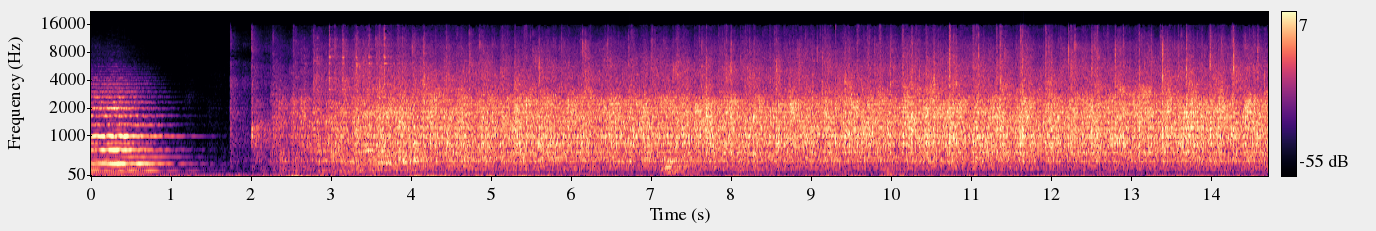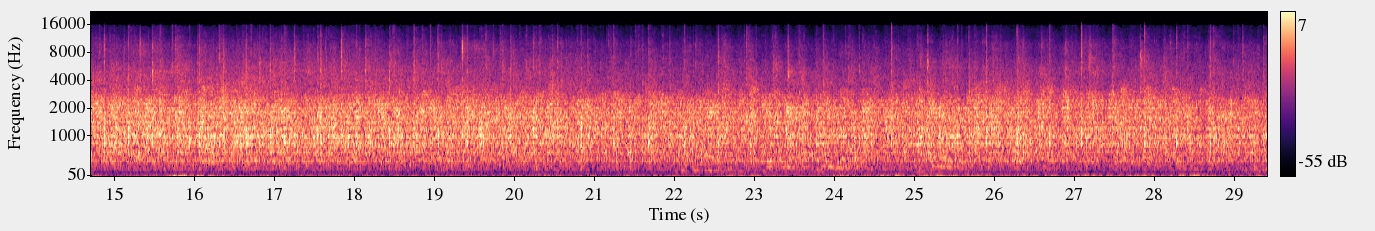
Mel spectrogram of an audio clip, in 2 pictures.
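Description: A concert audience applauding steadily. The applause breaks out about two seconds in, after the last chord of the flutes and string orchestra has rung away.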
